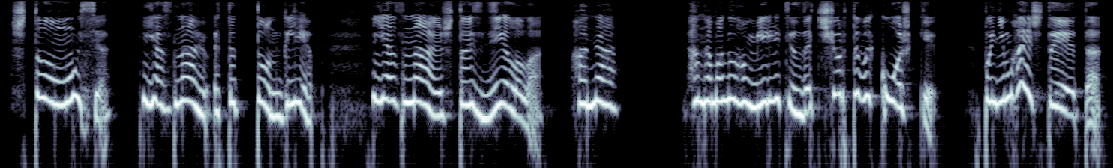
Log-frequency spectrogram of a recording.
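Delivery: very high, anguished, near tears; hysterical outburst. Acted. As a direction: lash out on the edge of tears. Hysterical outburst before breaking into tears. (истерично, высоко, на грани слёз)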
